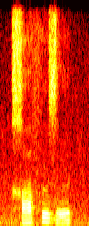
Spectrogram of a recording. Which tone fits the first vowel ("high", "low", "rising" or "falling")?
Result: rising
